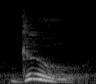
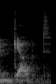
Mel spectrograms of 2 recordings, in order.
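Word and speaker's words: goût: And it's pronounced goo. Aldea Carufus. I think it's funny when I say gout.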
